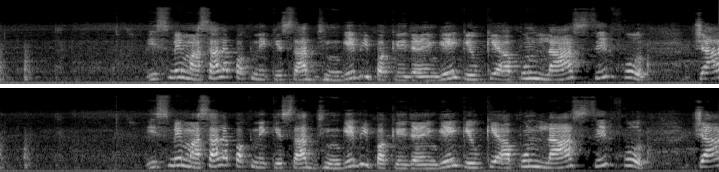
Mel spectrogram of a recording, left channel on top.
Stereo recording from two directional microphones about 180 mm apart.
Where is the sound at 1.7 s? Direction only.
55° right (ahead or behind).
